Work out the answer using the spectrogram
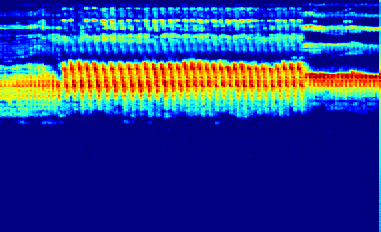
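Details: Belgian canary singing a training song for young birds, a continuous dense rolling trill that steps up in pitch after half a second, holds steady for over two seconds, then drops to a smoother lower trill.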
